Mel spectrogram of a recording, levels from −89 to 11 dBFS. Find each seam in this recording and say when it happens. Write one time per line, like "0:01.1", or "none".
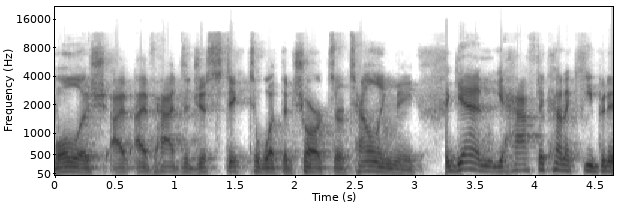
0:03.2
